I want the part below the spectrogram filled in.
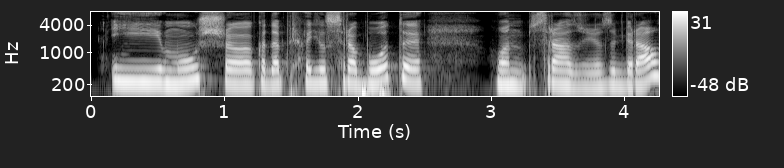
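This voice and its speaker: An unremarkable speaking voice, a woman's, medium in pitch, at a moderate pace with fairly even intonation. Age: 30s. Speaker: makeup artist and beauty blogger. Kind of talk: casual interview chat.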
